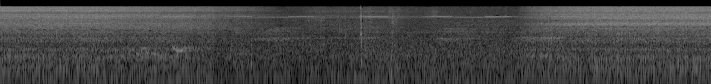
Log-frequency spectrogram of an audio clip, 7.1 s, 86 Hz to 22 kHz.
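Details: Defensive boa constrictor at the Lodge at Pico Bonito, northeastern Honduras, April 2017: a long, broad breathy hiss for the first two seconds, a quieter gap, then another sustained hiss; a steady high insect whine underneath.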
